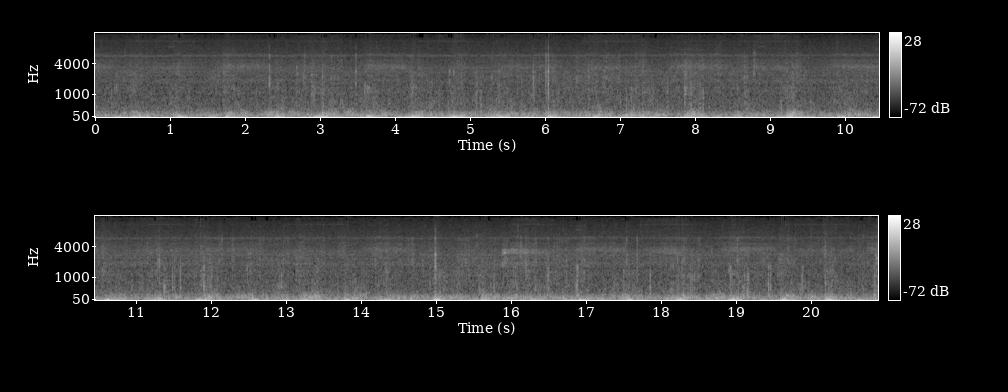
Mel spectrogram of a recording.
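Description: Footsteps crunch steadily on loose gravel and stones.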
